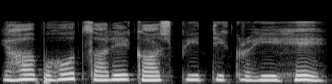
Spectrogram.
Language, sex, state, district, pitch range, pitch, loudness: Hindi, female, Arunachal Pradesh, Papum Pare, 195-220 Hz, 210 Hz, -14 LUFS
